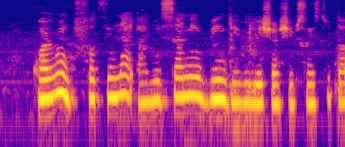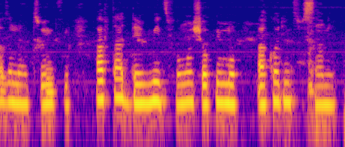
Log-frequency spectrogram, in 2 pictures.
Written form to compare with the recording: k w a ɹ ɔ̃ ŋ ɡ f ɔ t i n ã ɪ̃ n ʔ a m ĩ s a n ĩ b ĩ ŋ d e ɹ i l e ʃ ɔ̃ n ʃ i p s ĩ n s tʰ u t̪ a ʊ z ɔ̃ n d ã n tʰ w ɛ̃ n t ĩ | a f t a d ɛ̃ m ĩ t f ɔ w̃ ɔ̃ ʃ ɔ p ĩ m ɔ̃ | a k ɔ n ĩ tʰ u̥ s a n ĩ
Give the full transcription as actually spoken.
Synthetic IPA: k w a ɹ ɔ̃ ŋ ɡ f ɔ t i n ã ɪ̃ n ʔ a m ĩ s a n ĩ b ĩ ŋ d e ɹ i l e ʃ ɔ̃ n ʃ i p s ĩ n s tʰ u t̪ a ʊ z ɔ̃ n d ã n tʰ w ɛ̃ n t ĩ | a f t a d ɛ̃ m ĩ t f ɔ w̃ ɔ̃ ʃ ɔ p ĩ m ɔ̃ | a k ɔ d ĩ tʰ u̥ s a n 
